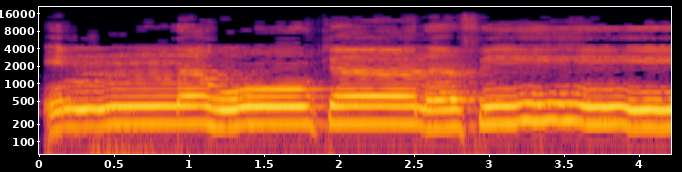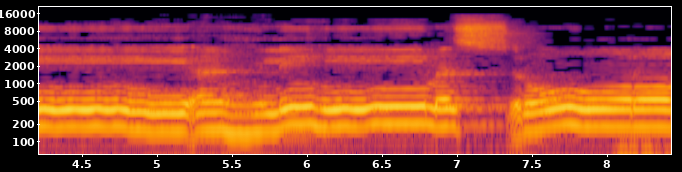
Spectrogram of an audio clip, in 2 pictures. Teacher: نون مشدد ہے، غنہ کریں گے، نوز میں ساؤنڈ لے کے جائیں گے، الٹا پیش ہے، واو مدہ کا قائم مقام ہے، 1 سیکنڈ آپ نے ہا کو کھینچنا ہے.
